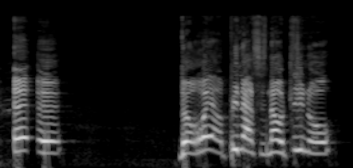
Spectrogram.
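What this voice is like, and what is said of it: Put-on African accent. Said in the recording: “Is that an African accent? You know, was she sounding like,”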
